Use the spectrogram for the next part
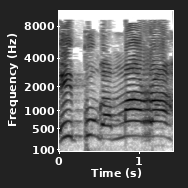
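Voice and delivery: high, loud, defensive voice.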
